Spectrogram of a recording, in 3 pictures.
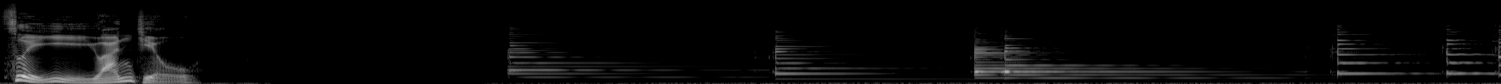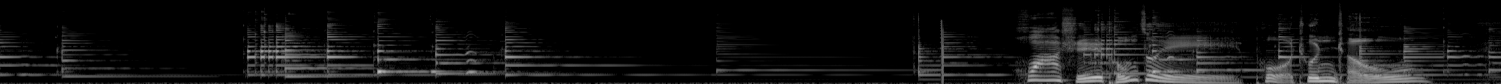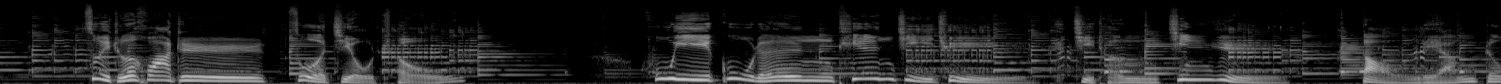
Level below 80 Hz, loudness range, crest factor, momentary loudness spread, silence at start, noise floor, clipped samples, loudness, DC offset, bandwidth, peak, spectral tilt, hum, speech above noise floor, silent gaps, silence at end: -52 dBFS; 20 LU; 22 dB; 22 LU; 0.05 s; under -90 dBFS; under 0.1%; -27 LUFS; under 0.1%; 16.5 kHz; -8 dBFS; -5.5 dB/octave; none; over 65 dB; 2.71-4.27 s; 0 s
